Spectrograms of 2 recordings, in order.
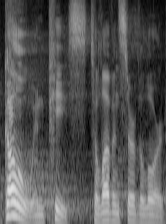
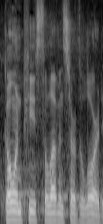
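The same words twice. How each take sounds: First: "Go" punched louder, whole line slowed; emphatic dismissal. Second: Said in the usual way. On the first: Shown as a demonstration. Preacher showing how the dismissal should sound, emphatic. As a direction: send them out with force on "Go". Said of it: "It ought to be". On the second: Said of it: "it shouldn't be that way".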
